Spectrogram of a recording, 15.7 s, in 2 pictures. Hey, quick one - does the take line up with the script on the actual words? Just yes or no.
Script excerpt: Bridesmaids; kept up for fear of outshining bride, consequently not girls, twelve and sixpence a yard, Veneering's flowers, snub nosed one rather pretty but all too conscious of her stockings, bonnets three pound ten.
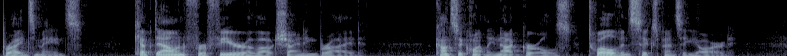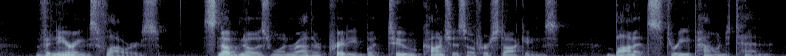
no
